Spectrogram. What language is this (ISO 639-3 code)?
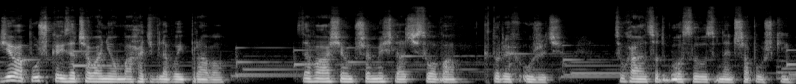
pol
